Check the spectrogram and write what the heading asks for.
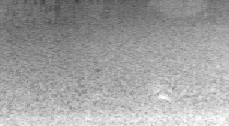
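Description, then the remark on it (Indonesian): Ocean surf rolls and churns continuously against coral rocks, a broad rushing wash of water with a low rumble underneath, fairly faint with some wind mixed in, building slightly toward the end. “ombak yang menabrak batu karang”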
